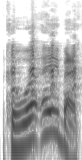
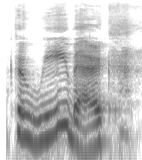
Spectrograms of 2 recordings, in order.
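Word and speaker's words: Quebec: guys on Kuwait Street, turn left on Kua Abeck Street. You're like, "This is the name of a province that is clearly pronounced." This is a pretty major pronoun in this country. It's Kbeck.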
